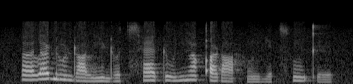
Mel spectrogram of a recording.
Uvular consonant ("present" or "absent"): present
